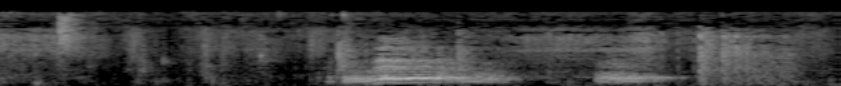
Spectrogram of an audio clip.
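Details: Playful miniature dachshund making two short, nasal whimpering grumbles, the first about a second long, the second briefer after a pause. Faint rustling and soft knocks fill the quiet gaps indoors.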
